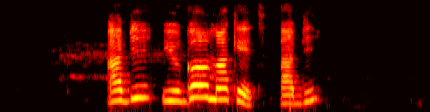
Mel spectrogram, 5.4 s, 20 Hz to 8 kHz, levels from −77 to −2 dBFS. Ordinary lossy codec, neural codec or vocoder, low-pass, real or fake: Opus, 16 kbps; vocoder, 22.05 kHz, 80 mel bands, Vocos; 7.2 kHz; fake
